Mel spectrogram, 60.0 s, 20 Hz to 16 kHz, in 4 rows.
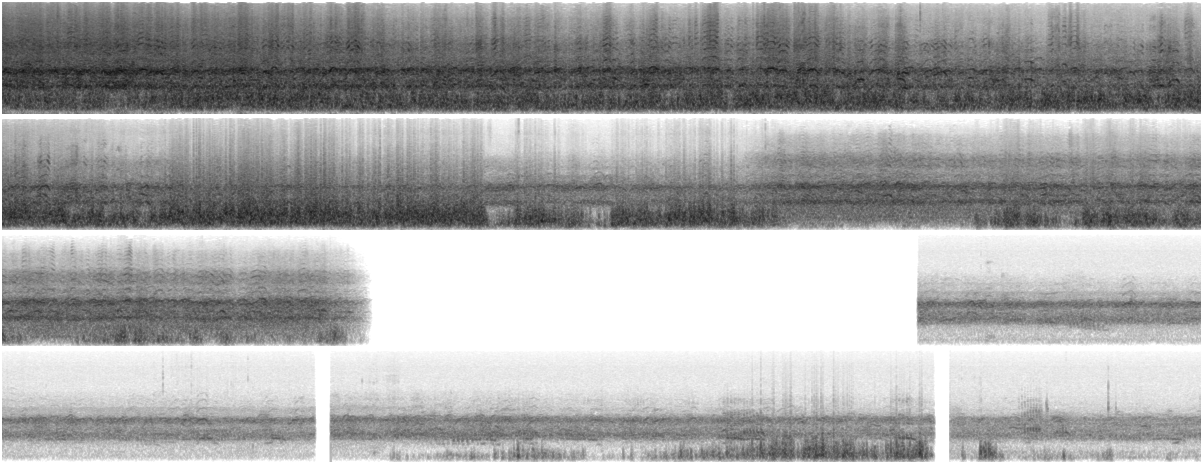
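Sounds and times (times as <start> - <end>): flock of geese honking: 0.0 - 34.6, 41.4 - 59.9.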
